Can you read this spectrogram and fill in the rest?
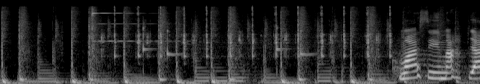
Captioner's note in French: cliquetis des aiguilles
